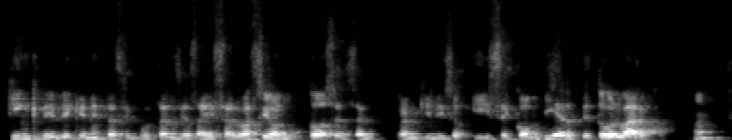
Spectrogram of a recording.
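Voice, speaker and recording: Preacher with a joking, chatty delivery. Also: male voice, medium pitch, a little fast, a little mellow, roomy sound. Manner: conversational, humorous, frequent tag questions. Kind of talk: informal sermon talk.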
